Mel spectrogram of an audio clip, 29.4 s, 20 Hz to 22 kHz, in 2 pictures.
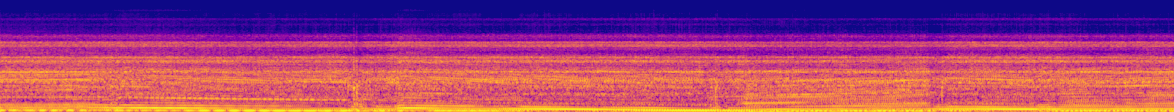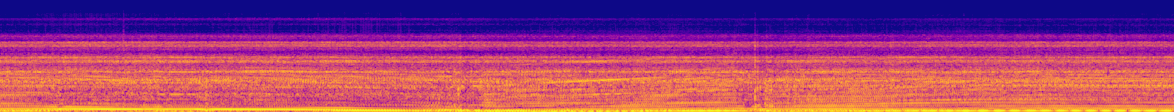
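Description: BMW R1200 GS Adventure's boxer-twin engine running while the bike is ridden, its pitch falling and rising several times as it slows and picks up speed, with short breaks at gear changes. Steady wind and road noise run underneath.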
